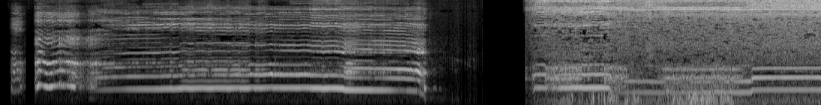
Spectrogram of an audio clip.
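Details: White Pelung chicken crowing: a long, steady, many-toned crow held about five seconds, then dropping away. After a short silence a second crow follows in stepped pitch levels over background hiss.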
